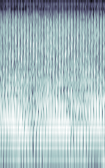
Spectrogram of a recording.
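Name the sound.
engine of a Chinese sampan fishing boat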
